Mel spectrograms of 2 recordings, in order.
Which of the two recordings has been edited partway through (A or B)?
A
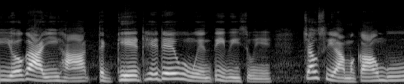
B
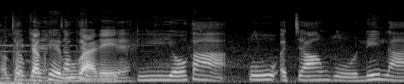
B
